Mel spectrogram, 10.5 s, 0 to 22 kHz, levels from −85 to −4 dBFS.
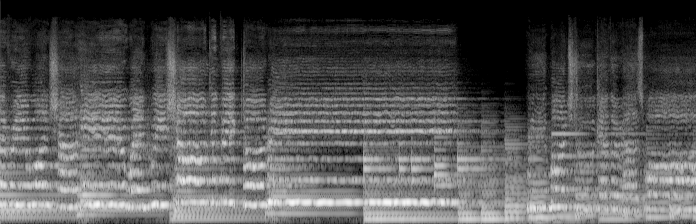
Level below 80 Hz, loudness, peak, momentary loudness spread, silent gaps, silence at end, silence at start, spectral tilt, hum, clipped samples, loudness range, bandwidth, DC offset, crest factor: -48 dBFS; -16 LUFS; -4 dBFS; 9 LU; none; 0 s; 0 s; -6 dB/octave; none; under 0.1%; 6 LU; 13.5 kHz; under 0.1%; 12 dB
